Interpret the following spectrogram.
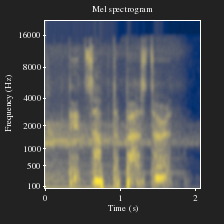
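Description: A whispered voice over a faint held tone at the close of a melodic death metal track. The voice stops shortly before the end and the sound fades away.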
